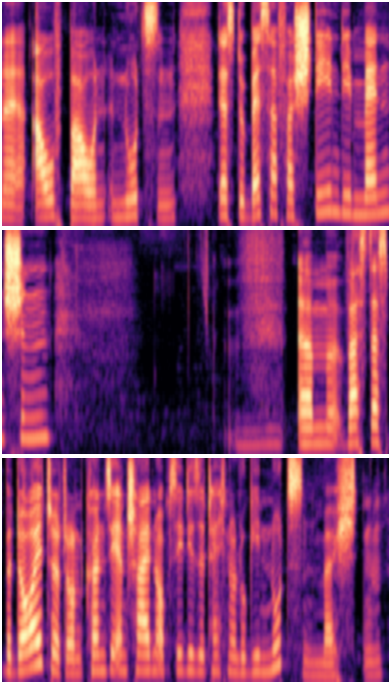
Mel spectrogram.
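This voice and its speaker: A woman interpreting a panel discussion live from a booth. Her voice is smooth and clean, with a dry, close sound and no room echo. She keeps a steady relaying tone and often corrects herself mid-phrase. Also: mid-range voice. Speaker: simultaneous interpreter.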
